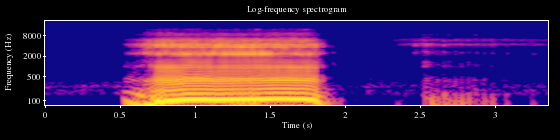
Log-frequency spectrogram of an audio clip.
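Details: A pet male Labrador Retriever named Sora gives a long, loud, low rasping snore of over a second, followed by a softer, fluttering breath.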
